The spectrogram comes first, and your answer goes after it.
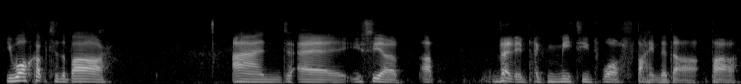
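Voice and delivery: ordinary talk, nothing marked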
